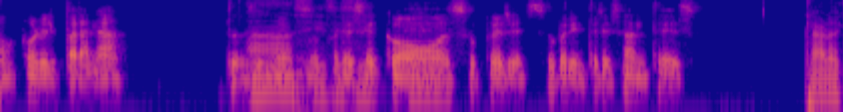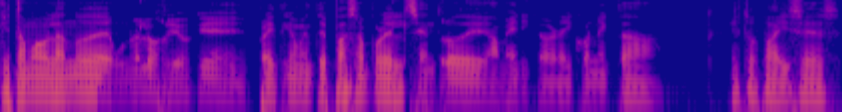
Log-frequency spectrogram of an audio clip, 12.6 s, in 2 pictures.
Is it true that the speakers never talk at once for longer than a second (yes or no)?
no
